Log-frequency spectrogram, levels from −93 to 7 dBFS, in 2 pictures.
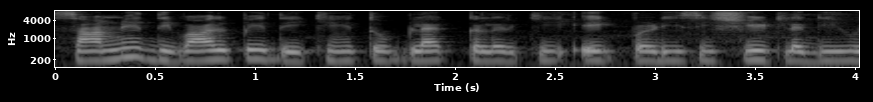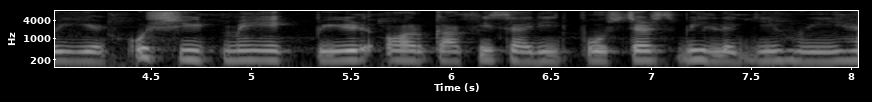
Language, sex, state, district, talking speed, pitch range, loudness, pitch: Hindi, female, Uttar Pradesh, Jyotiba Phule Nagar, 210 wpm, 185-205 Hz, -41 LUFS, 190 Hz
